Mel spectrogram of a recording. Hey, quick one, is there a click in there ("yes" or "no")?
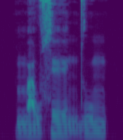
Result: no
